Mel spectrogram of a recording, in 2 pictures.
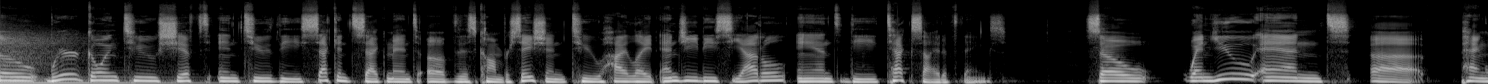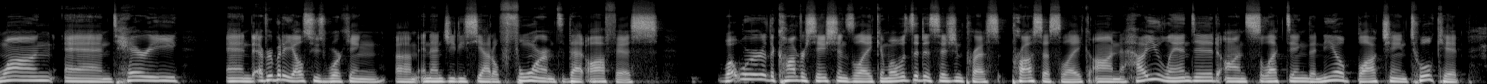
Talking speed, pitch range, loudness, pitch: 130 wpm, 130-165 Hz, -19 LUFS, 145 Hz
